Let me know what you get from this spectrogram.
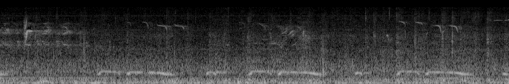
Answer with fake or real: real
